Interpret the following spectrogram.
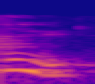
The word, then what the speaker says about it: rue: Rue, no se pronuncia la E.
